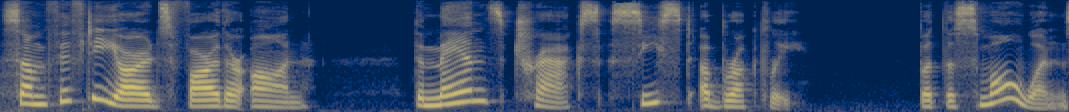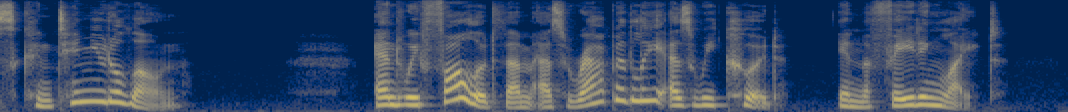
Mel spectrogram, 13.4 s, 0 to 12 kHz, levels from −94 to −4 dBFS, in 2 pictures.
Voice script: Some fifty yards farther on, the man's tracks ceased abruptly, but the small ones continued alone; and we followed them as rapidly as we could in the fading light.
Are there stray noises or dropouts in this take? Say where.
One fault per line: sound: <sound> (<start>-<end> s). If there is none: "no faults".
no faults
